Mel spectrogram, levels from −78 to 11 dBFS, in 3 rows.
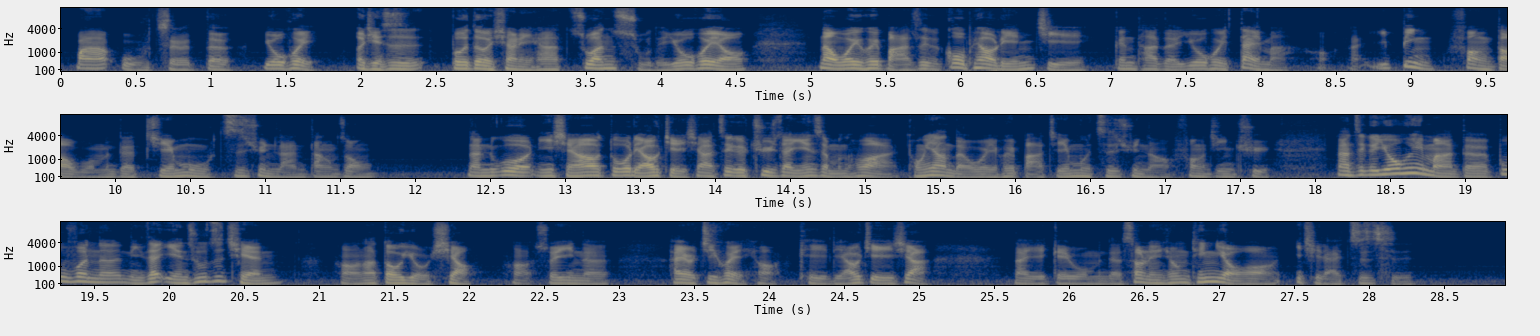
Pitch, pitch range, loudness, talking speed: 120 Hz, 100-140 Hz, -25 LUFS, 305 characters per minute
